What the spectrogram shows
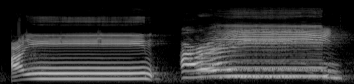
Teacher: جب ہم عین کی ادائیگی کریں گے نا تو اسے ہم حلق کے درمیانے حصے سے پڑھیں گے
